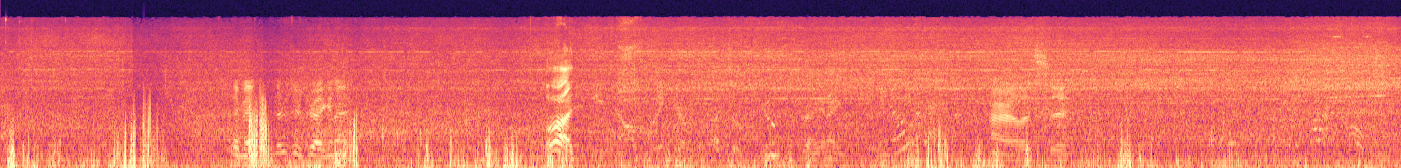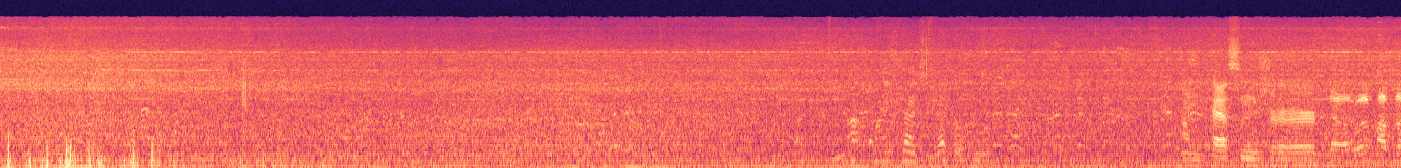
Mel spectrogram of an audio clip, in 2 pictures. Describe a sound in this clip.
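City traffic rumbles outdoors.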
